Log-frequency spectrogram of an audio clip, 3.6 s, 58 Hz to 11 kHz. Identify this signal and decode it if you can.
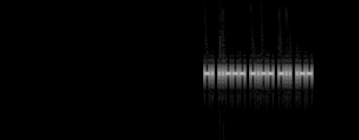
Morse code, heard as a keyed tone, about 64 wpm, 700 Hz. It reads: N2YDW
